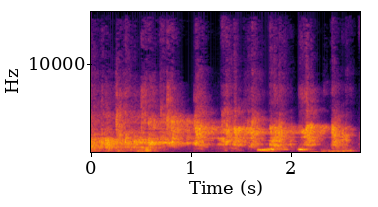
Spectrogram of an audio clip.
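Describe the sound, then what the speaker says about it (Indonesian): Students clapping hands together in a classroom, a steady run of close, brisk claps filling the whole moment. "tepuk tangan"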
